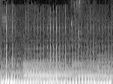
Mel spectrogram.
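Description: A cat purrs steadily, a low continuous rumble with a quick rhythmic pulse, heard on its own without any talking.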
